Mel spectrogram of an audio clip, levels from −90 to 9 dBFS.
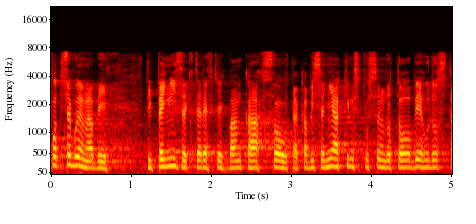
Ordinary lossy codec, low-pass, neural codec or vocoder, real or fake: AAC, 64 kbps; 7.2 kHz; none; real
